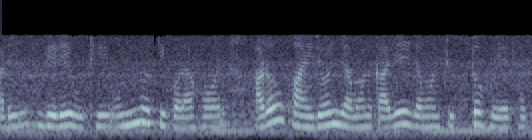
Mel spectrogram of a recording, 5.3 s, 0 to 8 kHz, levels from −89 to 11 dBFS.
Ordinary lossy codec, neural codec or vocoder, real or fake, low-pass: AAC, 16 kbps; none; real; 7.2 kHz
